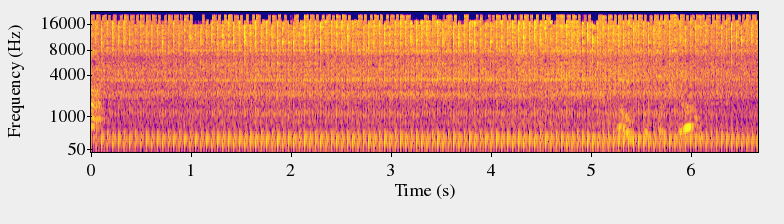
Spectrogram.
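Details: Old BSA 50cc single-cylinder engine, first start after years sitting under a bench: quick, even popping beat at fast idle with no stumbling; it runs properly.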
